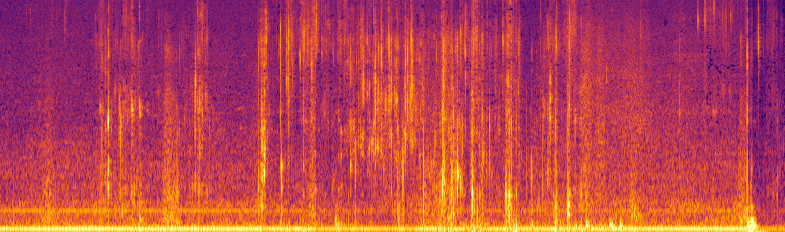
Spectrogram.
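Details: Goldendoodle named Punte at dinner, chewing steak and eggs close to a Blue Yeti microphone: long run of moist crunching and smacking bites, uneven and dense, with a constant low hum beneath and a louder clunk near the end.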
